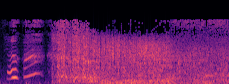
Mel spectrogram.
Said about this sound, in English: In our approach march to Salamanca, in crossing the Agueda River, we were hit by a storm of incredible ferocity. Several cavalry horses were killed by lightning. Many bolted.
